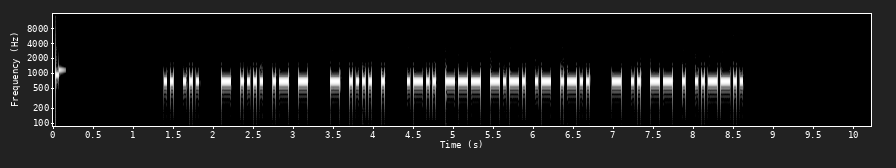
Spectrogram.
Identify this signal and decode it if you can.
Morse code, heard as a keyed tone, about 30 wpm, 700 Hz. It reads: IS THAT THE LOCAL TIME?
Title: Sentences from Top 1000 Words - Review Part 3 - 30wpm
